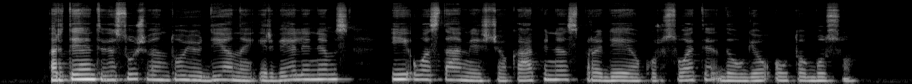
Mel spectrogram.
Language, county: Lithuanian, Vilnius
